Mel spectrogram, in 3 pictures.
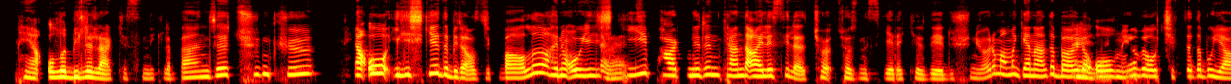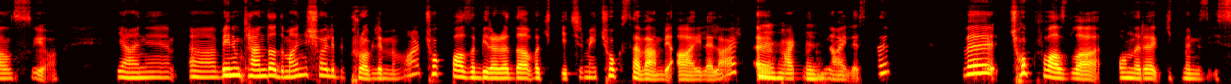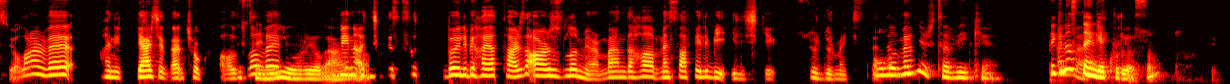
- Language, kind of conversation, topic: Turkish, podcast, Bir ilişkiyi sürdürmek mi yoksa bitirmek mi gerektiğine nasıl karar verirsin?
- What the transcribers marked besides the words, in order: tapping; other background noise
